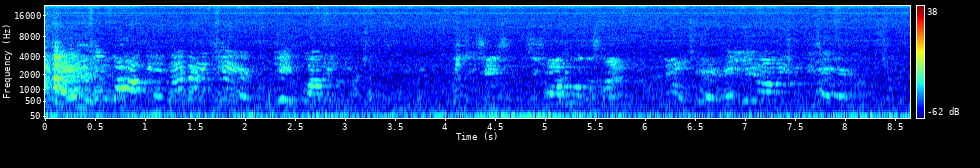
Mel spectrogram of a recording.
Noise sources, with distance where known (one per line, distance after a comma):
person or small group shouting, near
